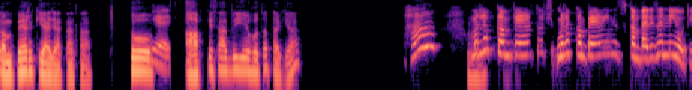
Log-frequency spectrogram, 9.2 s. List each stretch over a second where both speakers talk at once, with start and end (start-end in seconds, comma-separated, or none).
none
